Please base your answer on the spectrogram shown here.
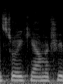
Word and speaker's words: stoichiometry: these notes and examples are from reactions in stoy geometry packet page six so sto geometry is your license to cross that mole ratio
